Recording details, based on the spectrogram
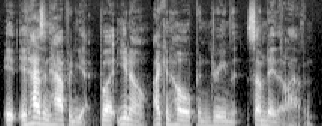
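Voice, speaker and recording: A young man with a slightly raspy, cold-roughened voice, teaching color grading in a chatty, joking tutorial. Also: medium pitch, fairly quick, a little mellow. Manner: joking, chatty, self-deprecating. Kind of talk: casual tutorial talk.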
